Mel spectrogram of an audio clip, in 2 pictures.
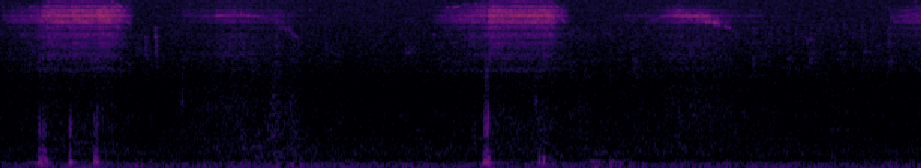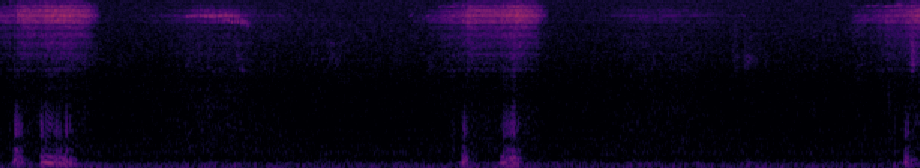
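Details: Sleeping elderly cat named Butcher, an FIV-positive rescue prone to sneezing and nasal discharge. Softer wheezy snores repeat roughly every four seconds, each a hissing breath over a faint low rattle, with a steady quiet indoor hum.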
